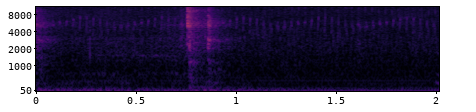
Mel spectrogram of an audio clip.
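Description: Low steady electrical hum and background noise from the recording, with one faint short click about three-quarters of a second in.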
